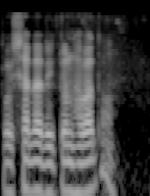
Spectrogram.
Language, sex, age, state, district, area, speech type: Odia, male, 30-45, Odisha, Subarnapur, urban, spontaneous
